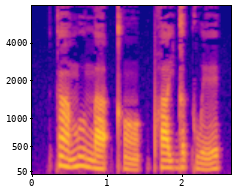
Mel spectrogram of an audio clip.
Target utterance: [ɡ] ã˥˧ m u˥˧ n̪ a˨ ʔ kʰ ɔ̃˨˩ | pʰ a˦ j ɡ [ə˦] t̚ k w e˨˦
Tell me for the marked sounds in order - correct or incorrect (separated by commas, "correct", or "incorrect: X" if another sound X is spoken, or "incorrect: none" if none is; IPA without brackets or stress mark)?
incorrect: k, correct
